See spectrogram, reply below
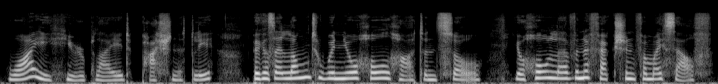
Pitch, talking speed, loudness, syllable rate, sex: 245 Hz, 175 wpm, -18 LUFS, 5.3 syllables/s, female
